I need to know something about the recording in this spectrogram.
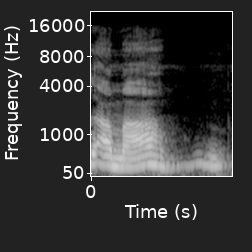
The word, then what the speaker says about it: ama: For example, mother is ama, two syllables in Akha.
